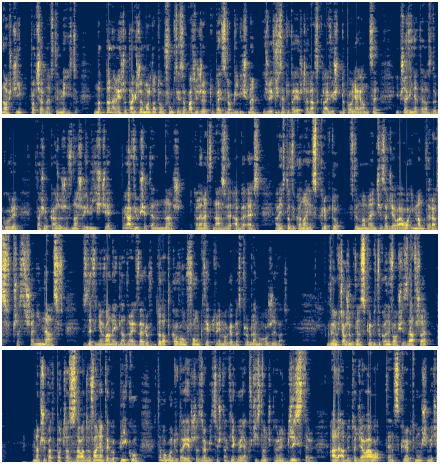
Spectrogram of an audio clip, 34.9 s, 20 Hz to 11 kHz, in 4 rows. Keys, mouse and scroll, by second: 5.5 Tab, 8.5-11.0 drag, 11.5-13.1 drag, 21.5-22.9 drag, 30.2 middle click, 33.8 middle click.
